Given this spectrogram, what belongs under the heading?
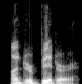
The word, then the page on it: underbidder: American English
